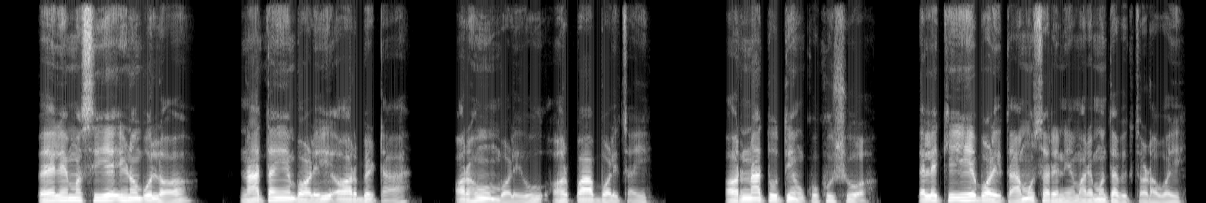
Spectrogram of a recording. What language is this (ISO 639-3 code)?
bfz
